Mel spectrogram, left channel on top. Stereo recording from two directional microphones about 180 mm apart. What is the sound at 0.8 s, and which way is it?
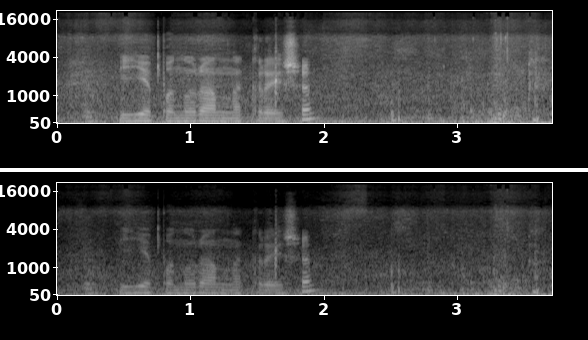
Speech, 10° left (ahead or behind).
